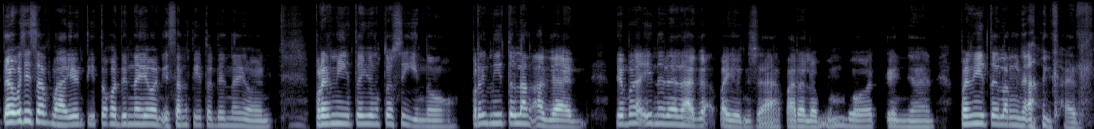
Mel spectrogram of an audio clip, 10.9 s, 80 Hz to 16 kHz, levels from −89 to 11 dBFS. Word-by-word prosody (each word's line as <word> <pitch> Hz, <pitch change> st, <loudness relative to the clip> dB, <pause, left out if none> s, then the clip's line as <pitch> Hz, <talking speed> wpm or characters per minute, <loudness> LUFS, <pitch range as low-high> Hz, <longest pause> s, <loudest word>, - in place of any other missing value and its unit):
Tapos 230 Hz, +2 st, +11 dB
isa 240 Hz, -2 st, +5 dB
pa 180 Hz, -4 st, +3 dB
yung 185 Hz, +2 st, +1 dB
tito 190 Hz, +1 st, -5 dB
ko 195 Hz, -, +4 dB
din 190 Hz, 0 st, -2 dB
na 190 Hz, -, +3 dB
yun 185 Hz, -2 st, +3 dB
isang 170 Hz, +3 st, -3 dB
tito 165 Hz, -2 st, -8 dB
din 160 Hz, 0 st, -7 dB
na 155 Hz, 0 st, -6 dB
yun, 130 Hz, -3 st, -4 dB, 0.4 s
prinito 190 Hz, +1 st, +4 dB
yung 190 Hz, -1 st, -1 dB
tocino, 140 Hz, -8 st, -5 dB
prinito 205 Hz, +1 st, 0 dB
lang 200 Hz, -1 st, +4 dB
agad 140 Hz, -5 st, +3 dB, 0.4 s
'di 190 Hz, -, +3 dB
ba 210 Hz, -, 0 dB
inilalaga 190 Hz, -5 st, +1 dB
pa -, -, 0 dB
yun 130 Hz, -2 st, -2 dB
siya 125 Hz, -, -4 dB
para 135 Hz, -, +2 dB
lumambot 135 Hz, +1 st, -3 dB
ganyan, 130 Hz, -1 st, -5 dB, 0.3 s
prinito 195 Hz, +1 st, +4 dB
lang 175 Hz, -1 st, -1 dB
niya 145 Hz, -2 st, +2 dB
agad. 115 Hz, -7 st, -7 dB
170 Hz, 180 wpm, -24 LUFS, 135-190 Hz, 0.4 s, Tapos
